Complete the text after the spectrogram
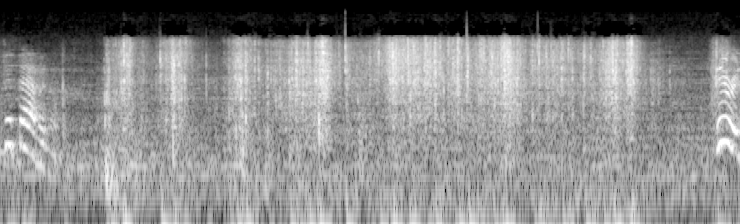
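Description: A newspaper rustles and crackles as its pages turn.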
